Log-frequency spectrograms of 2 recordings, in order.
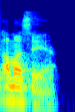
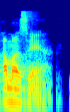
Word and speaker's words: Ammersee: Take a look at Lake Amazea. It's called Amazea.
